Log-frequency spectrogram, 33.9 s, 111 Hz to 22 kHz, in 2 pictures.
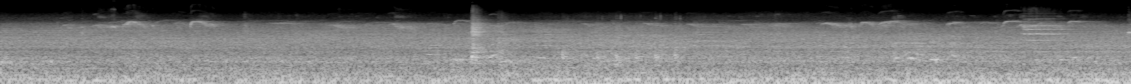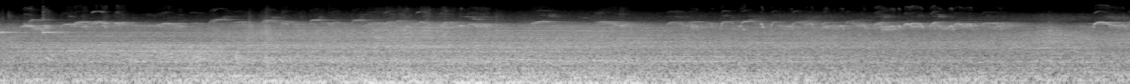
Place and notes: Ville Nouvelle, Tunis, Tunesien - tunis, hotel backyard, eurasian swifts and traffic in the morning
Recorded early in the morning out of the 2nd floor window into the hotel backyard. The sounds of hundreds of eurasian swifts flying low over the builings while chirping and the traffic and tram sound in the background.
international city scapes - social ambiences and topographic field recordings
